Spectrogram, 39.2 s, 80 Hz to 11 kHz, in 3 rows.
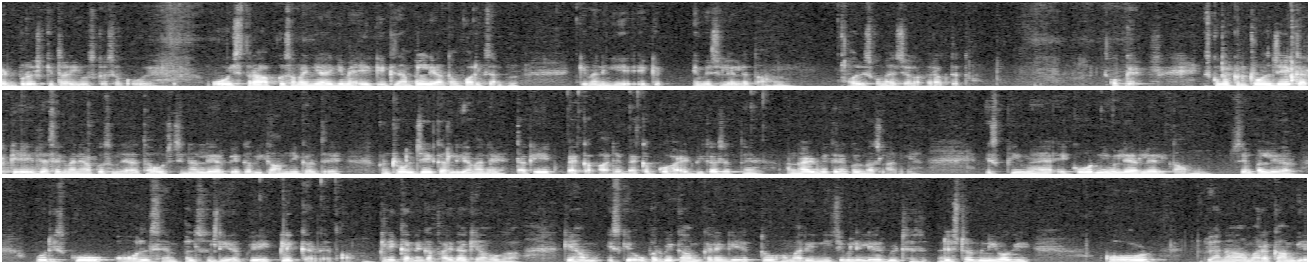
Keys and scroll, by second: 12.9 ctrl+j.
